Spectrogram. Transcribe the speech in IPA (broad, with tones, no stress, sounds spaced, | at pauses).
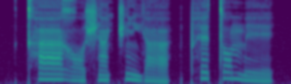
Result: kʰ aː˦ ɣ ɔ˨ ʃ ã˦ t͡ʃ ĩ˦˨ j a˨ | pʰ ɛ˦ t ɔ˦ m e˨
